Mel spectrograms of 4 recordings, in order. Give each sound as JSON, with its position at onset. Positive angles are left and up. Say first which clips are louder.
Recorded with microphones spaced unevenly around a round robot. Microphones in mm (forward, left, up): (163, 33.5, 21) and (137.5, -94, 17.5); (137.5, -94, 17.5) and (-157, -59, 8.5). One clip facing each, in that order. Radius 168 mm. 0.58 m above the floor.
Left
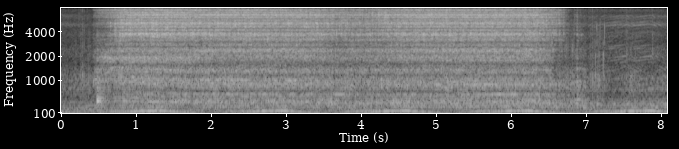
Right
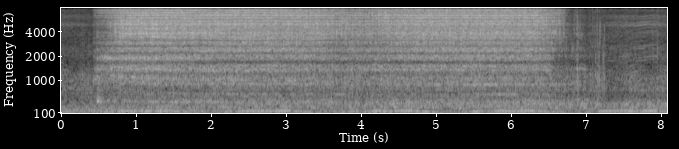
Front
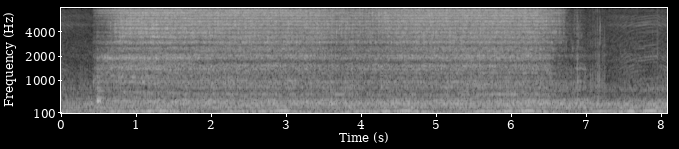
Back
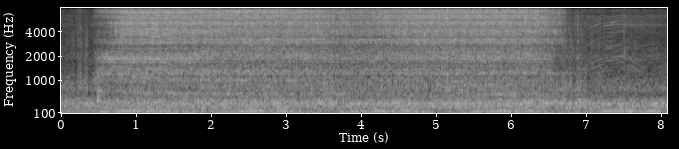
{"t": 0.4, "sound": "a running tap", "louder": "left 5 dB, front 2 dB", "azimuth_deg": 35, "distance_m": 1.4}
